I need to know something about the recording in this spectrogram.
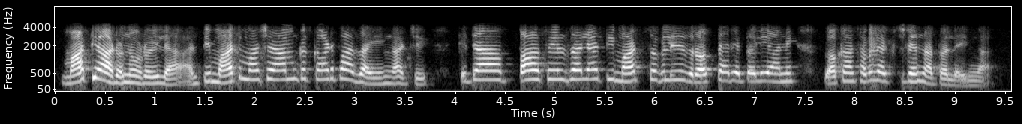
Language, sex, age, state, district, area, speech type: Goan Konkani, female, 45-60, Goa, Quepem, rural, conversation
